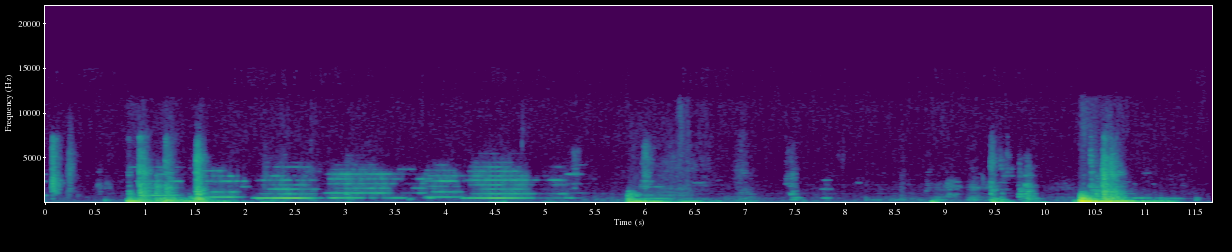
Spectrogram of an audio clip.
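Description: An interior door being shut, heard as a few dull thumps and handling bumps separated by quiet stretches. Faint sustained violin notes from a child playing downstairs drift in between them.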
